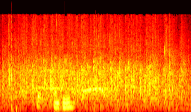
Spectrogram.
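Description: A lively round of applause from an audience, loud and continuous from start to finish, with a voice briefly offering thanks over the clapping.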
